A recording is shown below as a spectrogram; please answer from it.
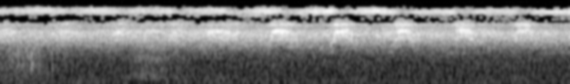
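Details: Katydid calling in a continuous shrill high buzz, with faint brighter pulses roughly every half second riding on top and only light low background noise.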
